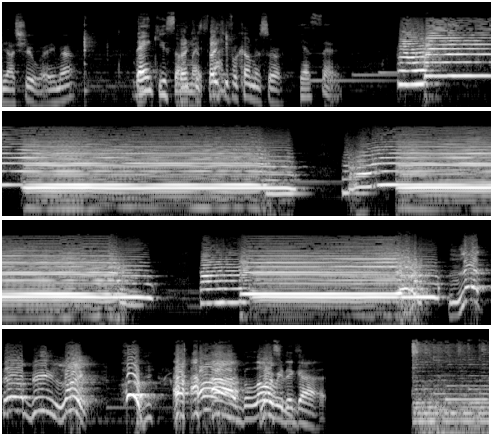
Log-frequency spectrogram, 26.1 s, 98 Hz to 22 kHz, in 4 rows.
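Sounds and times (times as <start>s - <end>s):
shofar blasts: 5.2s - 19.8s.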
